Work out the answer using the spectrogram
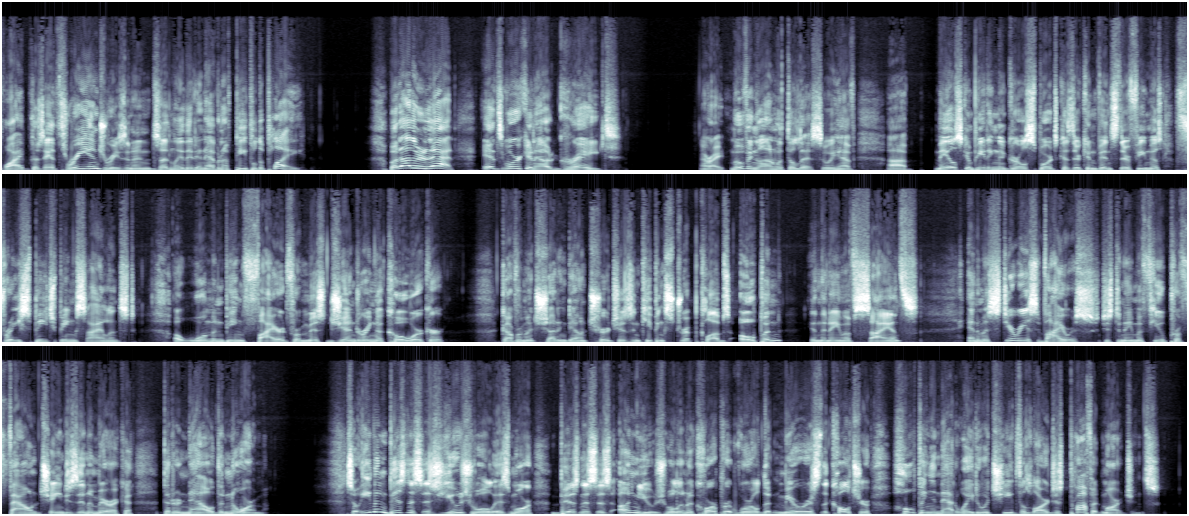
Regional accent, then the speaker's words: Idaho, United States; my home state of Idaho

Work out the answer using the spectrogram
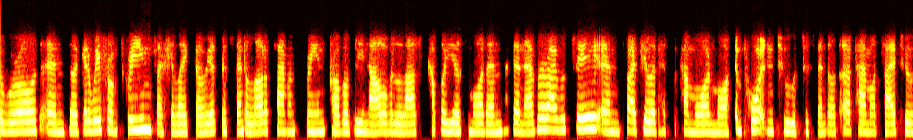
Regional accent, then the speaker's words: Germany; now in British Columbia, Canada; I grew up on a farm in rural in Germany, rural Germany, and really close to the Baltic Sea

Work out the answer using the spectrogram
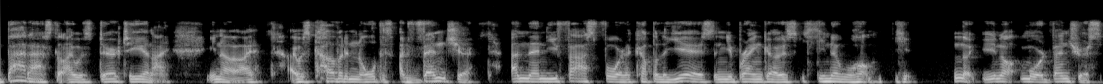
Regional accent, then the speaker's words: England, United Kingdom; moved away; I'm English.

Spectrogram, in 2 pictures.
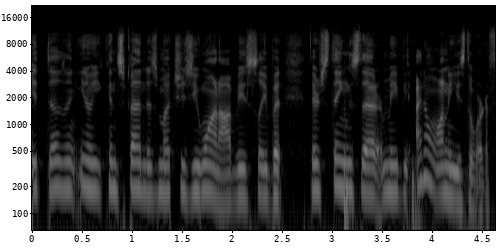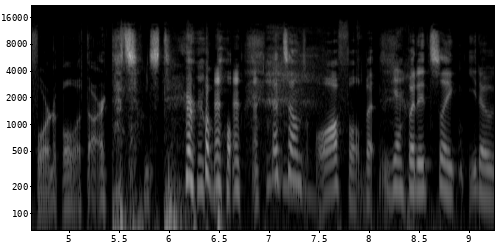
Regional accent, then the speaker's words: Indiana, United States; I'm from Indiana

